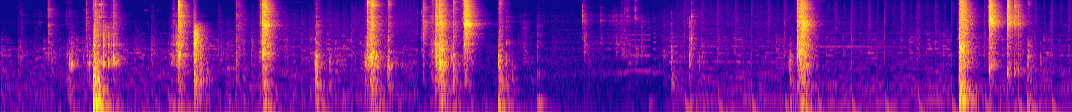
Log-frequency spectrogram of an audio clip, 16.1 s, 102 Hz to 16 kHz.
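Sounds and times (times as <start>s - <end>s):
airsoft rifle shots: 0.7s - 1.9s, 2.5s - 7.7s, 11.8s - 12.4s, 14.4s - 15.6s.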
